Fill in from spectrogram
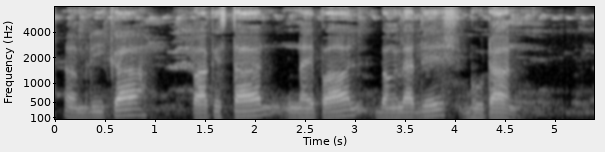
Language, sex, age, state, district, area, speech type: Urdu, male, 45-60, Uttar Pradesh, Lucknow, rural, spontaneous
